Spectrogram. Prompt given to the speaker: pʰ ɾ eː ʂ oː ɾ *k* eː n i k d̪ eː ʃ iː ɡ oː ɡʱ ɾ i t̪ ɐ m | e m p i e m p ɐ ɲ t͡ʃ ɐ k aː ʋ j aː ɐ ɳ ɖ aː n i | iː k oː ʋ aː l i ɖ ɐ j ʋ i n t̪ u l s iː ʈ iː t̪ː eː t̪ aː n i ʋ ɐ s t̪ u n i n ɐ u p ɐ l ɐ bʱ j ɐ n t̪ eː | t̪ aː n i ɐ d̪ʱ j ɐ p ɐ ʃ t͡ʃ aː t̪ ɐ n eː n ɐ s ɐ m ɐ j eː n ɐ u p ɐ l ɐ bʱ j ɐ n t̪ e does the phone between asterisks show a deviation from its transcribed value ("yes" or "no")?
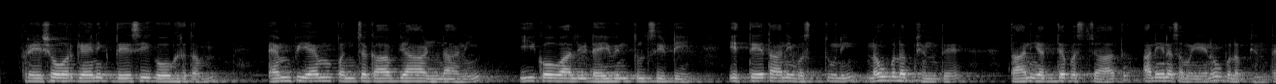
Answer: yes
